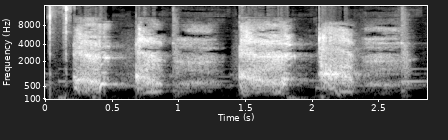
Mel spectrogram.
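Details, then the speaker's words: Wet productive cough with phlegm stuck in the throat, described as mostly from lower respiratory infection, possibly pneumonia or bronchitis: four loose coughs in two pairs, each trailing into a rattly rasp. "刻有痰声，喉咙里卡着痰，这大多是下呼吸道感染引起的，可能是肺炎或者支气管炎。"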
